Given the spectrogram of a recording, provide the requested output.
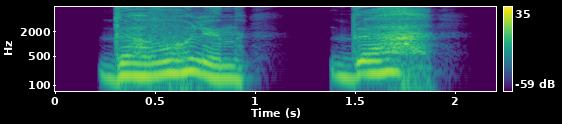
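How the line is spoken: Exhaled, growing louder. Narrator (Russian): выдохнул он, постановая громче

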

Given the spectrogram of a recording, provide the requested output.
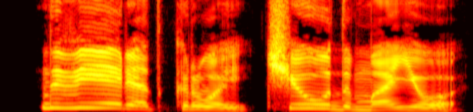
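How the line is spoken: Giggling. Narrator (Russian): хихикнула

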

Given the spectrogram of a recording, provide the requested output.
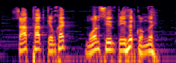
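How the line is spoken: Dry, faintly mocking reply. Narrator (Vietnamese): Nguyễn Lộc cười nhạt đáp giọng khô khan

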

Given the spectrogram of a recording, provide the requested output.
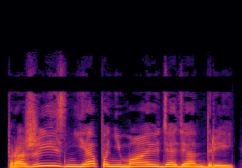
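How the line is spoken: Pained exclamation. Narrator (Russian): воскликнул Васька с болью

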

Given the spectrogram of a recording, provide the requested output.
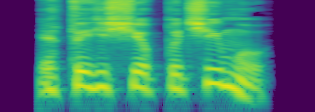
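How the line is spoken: Girl's laughing question. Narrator (Russian): смеясь спросила девчонка

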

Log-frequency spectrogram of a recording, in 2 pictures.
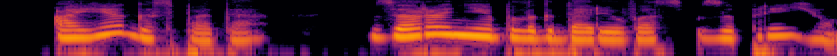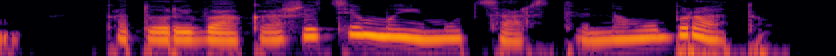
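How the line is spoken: Tender queenly voice. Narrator (Russian): нежным голосом добавила королева Элеонора

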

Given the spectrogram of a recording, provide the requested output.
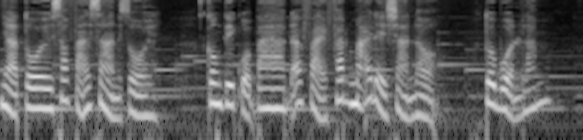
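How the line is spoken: Sighing, near tears. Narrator (Vietnamese): Mai Lan bỗng dưng muốn khóc, cô không nén được mà thở dài thốt ra một câu

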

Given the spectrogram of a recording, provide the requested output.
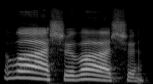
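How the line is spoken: Muttering old troll woman. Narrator (Russian): бормотала старая тролиха Блоса

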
